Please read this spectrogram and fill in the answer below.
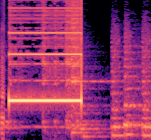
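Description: An electronic test-tone beep, the kind played over TV colour bars, holds one steady high pitch for about a second and then cuts off sharply. Light background music with short stepping notes begins right after.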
